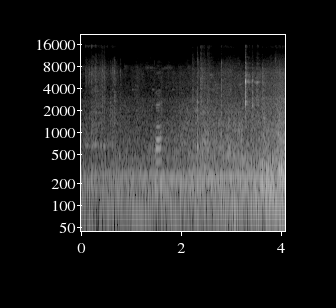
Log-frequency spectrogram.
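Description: A hoe scrapes and thuds into soil.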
